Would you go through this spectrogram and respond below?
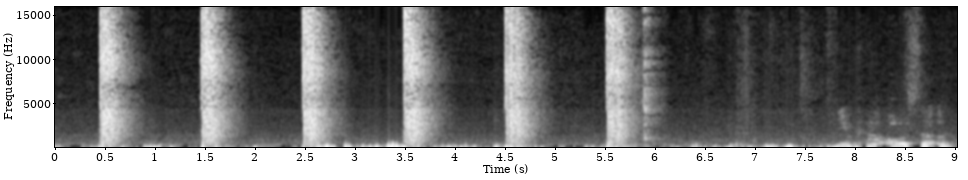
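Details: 1064 nm laser handpiece of a multifunctional OPT/RF laser machine (LS-C6) used for pigment removal, test-fired before treatment: six sharp snapping cracks about a second apart, then quieter clicks and room noise.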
